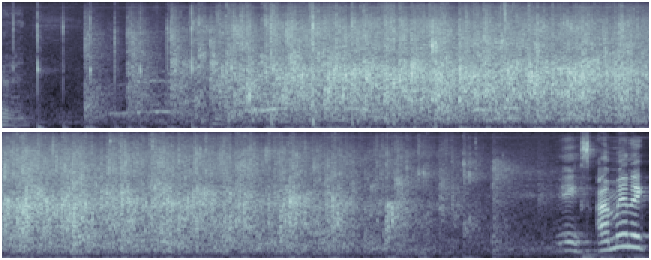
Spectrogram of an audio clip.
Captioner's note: applause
